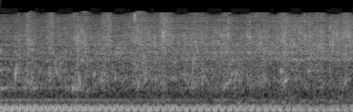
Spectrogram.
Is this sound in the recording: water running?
yes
